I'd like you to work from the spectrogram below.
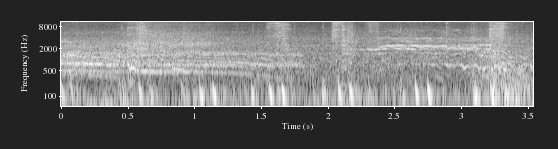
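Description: In the video game Mount & Blade II Bannerlord, a horse whinnies in a rising and falling call over a steady run of clip-clopping hoofbeats and a background battle din.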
